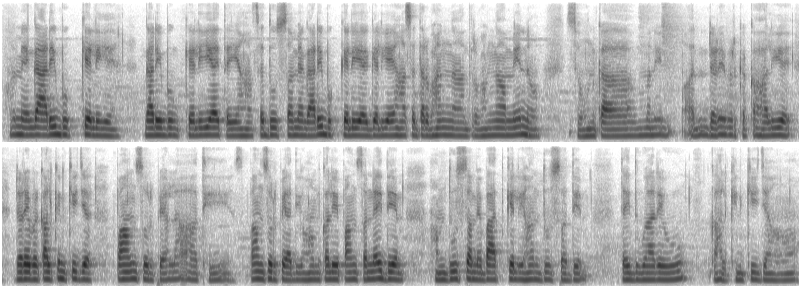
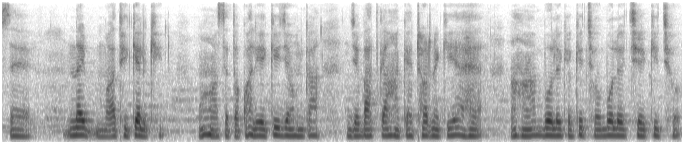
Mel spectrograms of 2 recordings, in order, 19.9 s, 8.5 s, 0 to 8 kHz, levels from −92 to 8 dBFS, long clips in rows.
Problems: none marked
